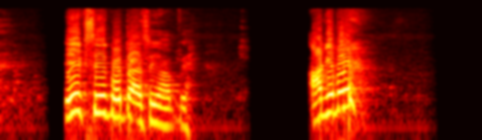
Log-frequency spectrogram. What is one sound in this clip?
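A young man speaks with animation through a headset microphone, close by.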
